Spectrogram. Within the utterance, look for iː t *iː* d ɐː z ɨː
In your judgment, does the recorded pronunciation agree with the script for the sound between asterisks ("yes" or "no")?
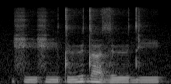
no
